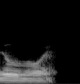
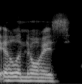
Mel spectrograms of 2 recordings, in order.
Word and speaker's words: Illinois: Ooh, when people pronounce the S in Illinois.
